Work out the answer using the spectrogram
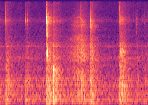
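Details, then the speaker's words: External hard drive connected through a case clicks instead of being detected: faint, sharp irregular ticks once or twice a second over near silence while the platter spins; the click comes from the read head arm moving up and down. "लेकिन gas click कीजिए sound है वह सिर्फ इसकी वजह से होती है जो फिलामेंट है वो कभी ऊपर आता है और कभी नीचे आता है"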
